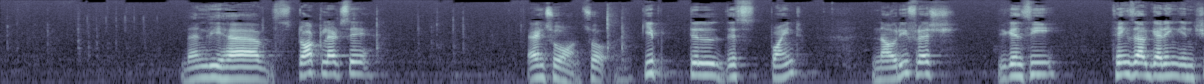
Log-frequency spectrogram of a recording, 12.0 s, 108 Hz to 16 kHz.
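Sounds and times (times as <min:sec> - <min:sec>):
computer keyboard keystrokes: 0:00.0 - 0:01.5, 0:03.7 - 0:04.7, 0:06.0 - 0:06.4.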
